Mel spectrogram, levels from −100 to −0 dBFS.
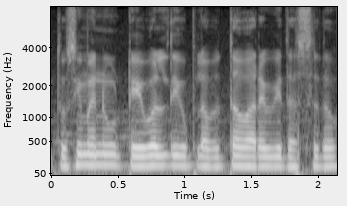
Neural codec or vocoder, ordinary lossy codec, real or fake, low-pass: none; none; real; none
